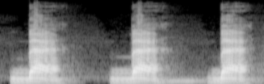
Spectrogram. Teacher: Ketika membaca huruf ba itu makhrajnya harus kita tekan dengan kuat yaitu dua bibir.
